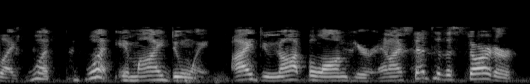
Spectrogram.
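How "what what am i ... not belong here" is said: put-on, sudden, panicked alarm. Retelling own first race behind the gate: imitating own past panic. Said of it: "and I was panicking".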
